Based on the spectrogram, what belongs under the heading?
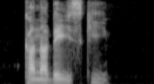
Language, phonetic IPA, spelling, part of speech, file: Polish, [ˌkãnaˈdɨjsʲci], kanadyjski, adjective, Pl-kanadyjski.ogg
